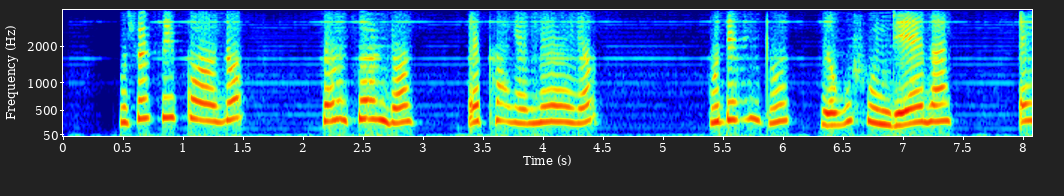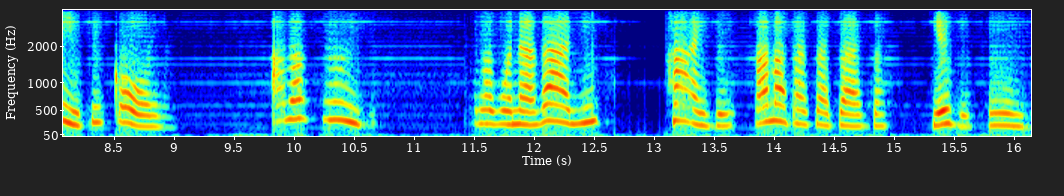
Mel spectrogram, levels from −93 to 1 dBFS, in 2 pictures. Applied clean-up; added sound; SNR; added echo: neural separator model SepFormer WHAMR!.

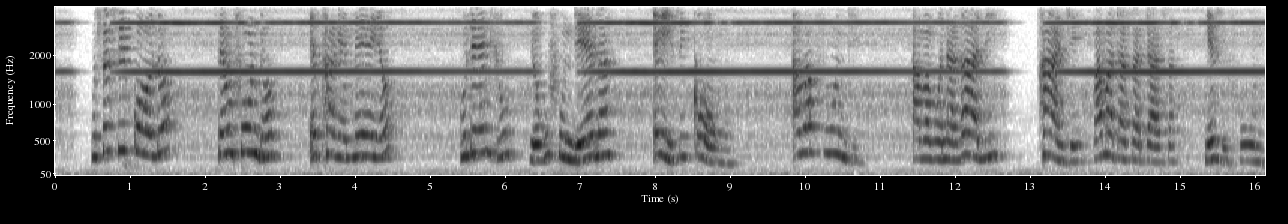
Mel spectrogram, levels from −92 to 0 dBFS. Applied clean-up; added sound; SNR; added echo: none; Bowed string instrument; 1 dB; reverberation time 0.4 s.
